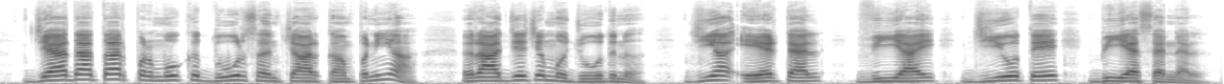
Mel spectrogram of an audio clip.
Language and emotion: Dogri, neutral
